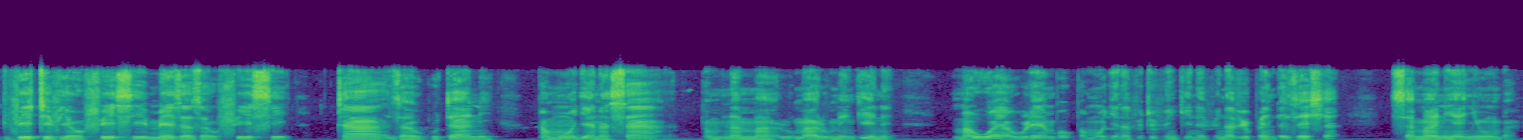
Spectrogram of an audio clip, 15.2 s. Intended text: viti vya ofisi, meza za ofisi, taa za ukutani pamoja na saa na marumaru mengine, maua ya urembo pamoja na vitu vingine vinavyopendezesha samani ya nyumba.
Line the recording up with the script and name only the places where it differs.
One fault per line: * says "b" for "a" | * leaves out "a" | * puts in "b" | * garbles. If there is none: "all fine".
all fine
